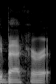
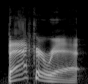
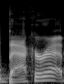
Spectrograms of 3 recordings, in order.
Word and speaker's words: baccarat: Every time they say Baccarat, they say it like Baccarat. Say it very special, not Baccarat.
